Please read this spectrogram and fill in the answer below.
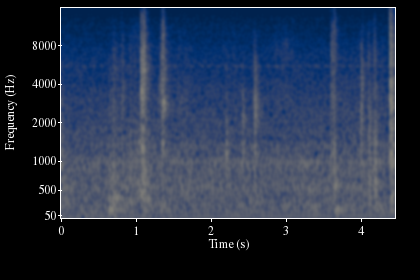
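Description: Light clicks and knocks of screwdrivers being picked up from and put down on a desk, about half a dozen scattered taps with the loudest near the end.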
